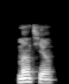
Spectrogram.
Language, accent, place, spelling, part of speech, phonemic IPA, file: French, France, Lyon, maintien, noun, /mɛ̃.tjɛ̃/, LL-Q150 (fra)-maintien.wav
- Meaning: 1. upkeep 2. maintaining 3. demeanor, behavior 4. survival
